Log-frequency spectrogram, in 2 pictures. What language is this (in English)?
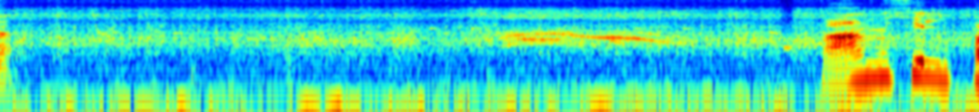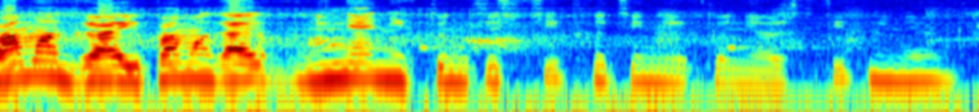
Russian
